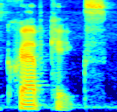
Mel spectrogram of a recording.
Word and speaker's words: crab cakes: cr um a sound you also want to make sure you're not inserting like a breath or a vowel in between the b and the c so it's not crab cakes it's crab cakes crab cakes release the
